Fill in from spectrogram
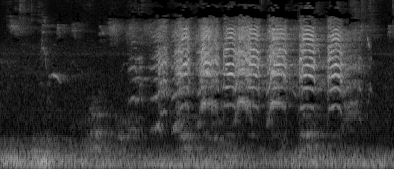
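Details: Maritaca parrot calling: after a quiet start, a run of about six loud, rasping squawks at a steady rate of roughly four per second over a low background rumble.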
